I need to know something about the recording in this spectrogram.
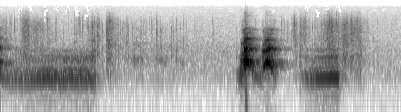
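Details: Labrador cross Staffordshire Bull Terrier puppy playing with a trampoline; a drawn-out whine, a pause, then two sharp yappy barks in quick succession and another short whine.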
